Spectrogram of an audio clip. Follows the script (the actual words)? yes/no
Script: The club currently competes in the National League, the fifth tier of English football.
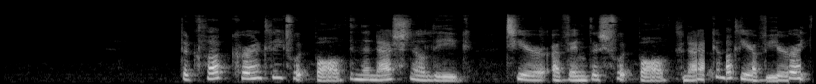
no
